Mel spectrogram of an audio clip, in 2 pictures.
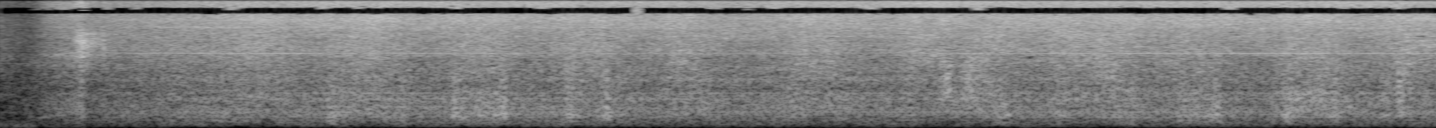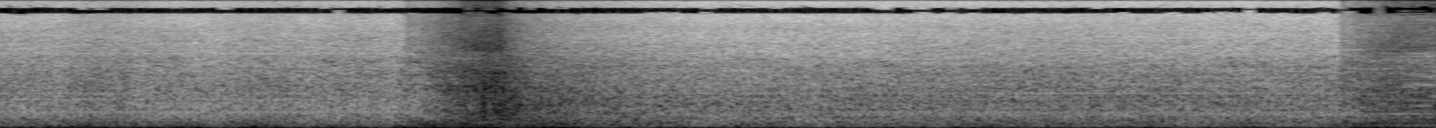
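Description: Pressure washer jet spraying water onto a dirt bike, a loud steady hiss with uneven spattering as the water hits the plastics. The spray stops briefly about two-thirds of the way through, then starts again steadily.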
